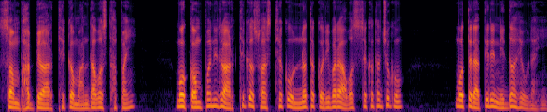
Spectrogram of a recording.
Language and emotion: Odia, fearful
